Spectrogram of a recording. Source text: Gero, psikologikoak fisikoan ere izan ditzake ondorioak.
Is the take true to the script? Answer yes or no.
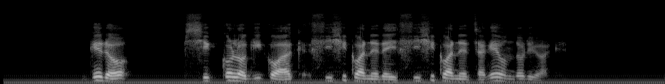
no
